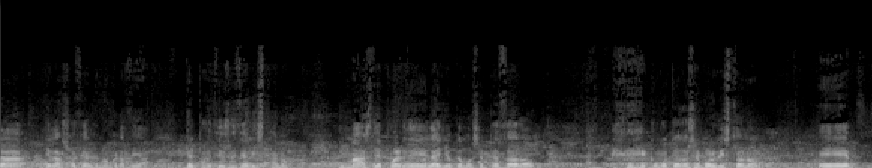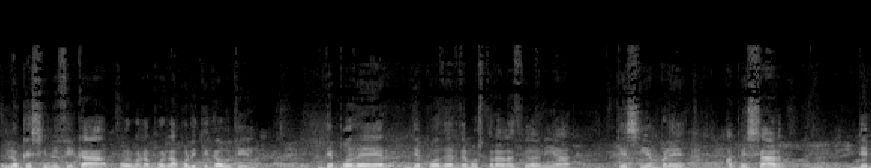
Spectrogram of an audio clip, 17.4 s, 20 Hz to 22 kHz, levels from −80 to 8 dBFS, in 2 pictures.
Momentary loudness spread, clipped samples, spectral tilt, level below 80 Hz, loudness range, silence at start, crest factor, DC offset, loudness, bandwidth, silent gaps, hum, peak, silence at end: 14 LU; under 0.1%; -7 dB/octave; -58 dBFS; 4 LU; 0 s; 18 dB; under 0.1%; -18 LUFS; 15.5 kHz; none; none; 0 dBFS; 0 s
